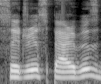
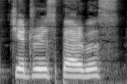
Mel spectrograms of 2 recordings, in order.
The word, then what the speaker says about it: ceteris paribus: another series and lastly different people pronounce citrus parables differently there is certain asparabus there is tetris parabus there is caterer asparagus and there is paribus as well i have learned it as citrus parables that's why i say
